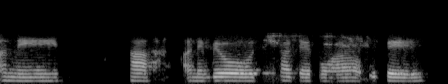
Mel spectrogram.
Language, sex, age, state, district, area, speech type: Sindhi, female, 30-45, Gujarat, Junagadh, urban, conversation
